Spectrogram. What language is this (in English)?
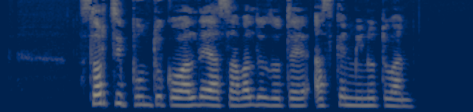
Basque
